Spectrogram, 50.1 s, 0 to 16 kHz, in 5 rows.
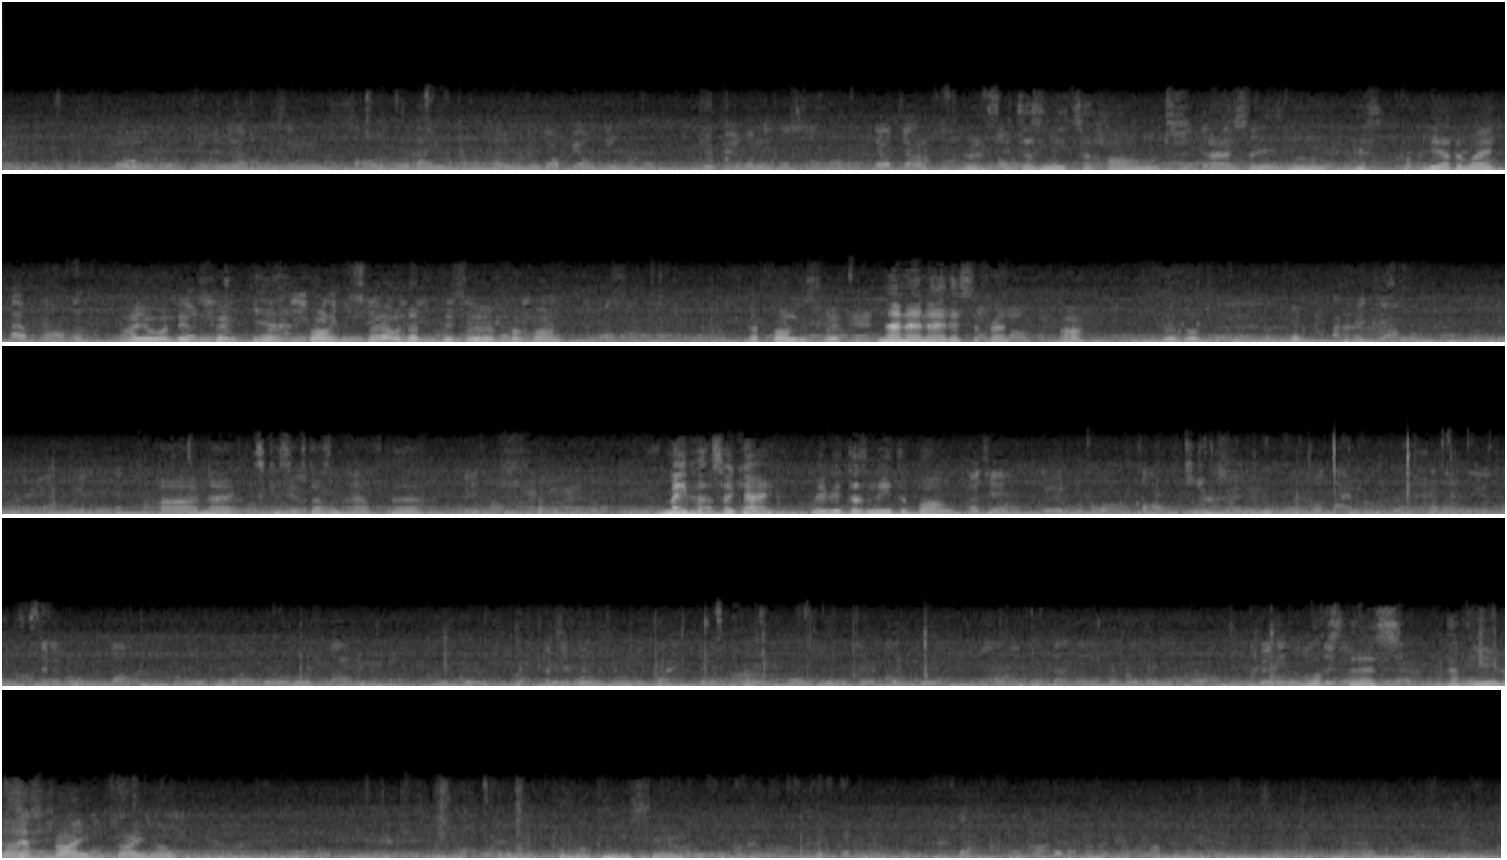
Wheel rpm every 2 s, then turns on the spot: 0, 0, 0, 0, 0, 0, 0, 0, 0, 0, 0, 0, 0, 0, 0, 0, 0, 0, 0, 0, 0, 0, 0, 0, 0.
none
